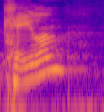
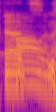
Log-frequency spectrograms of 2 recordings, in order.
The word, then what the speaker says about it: Kalen: Isn't it Kalen? No, it's Colin. It's Colin. It's Colin. Spelled Kalen, but it's pronounced Colin. Oh wow.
